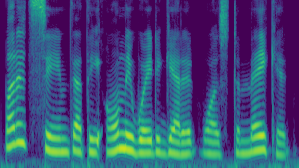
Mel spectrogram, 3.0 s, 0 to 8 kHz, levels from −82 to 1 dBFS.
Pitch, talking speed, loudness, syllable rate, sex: 200 Hz, 280 wpm, -16 LUFS, 5.7 syllables/s, female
